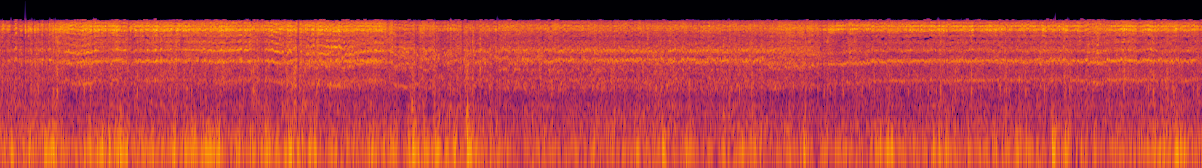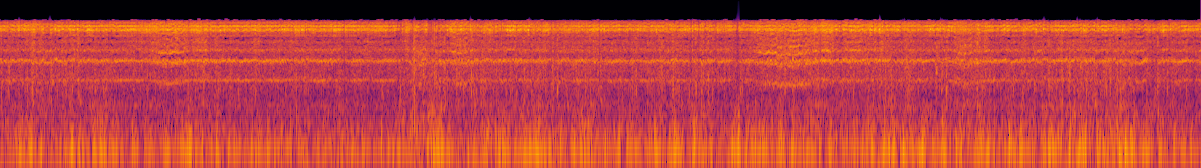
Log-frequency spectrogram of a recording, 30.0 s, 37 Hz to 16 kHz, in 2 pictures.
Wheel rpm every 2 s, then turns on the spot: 230, 230, 210, 200, 190, 210, 230, 230, 230, 230, 230, 230, 230, 230, 230.
none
